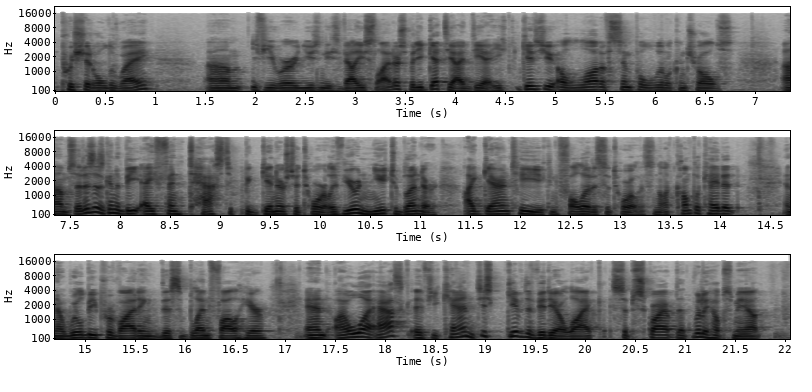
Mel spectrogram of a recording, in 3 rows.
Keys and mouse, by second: 2.5-4.2 drag, 5.7 click, 7.3 shift+middle click, 16.0-16.5 shift+middle drag.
